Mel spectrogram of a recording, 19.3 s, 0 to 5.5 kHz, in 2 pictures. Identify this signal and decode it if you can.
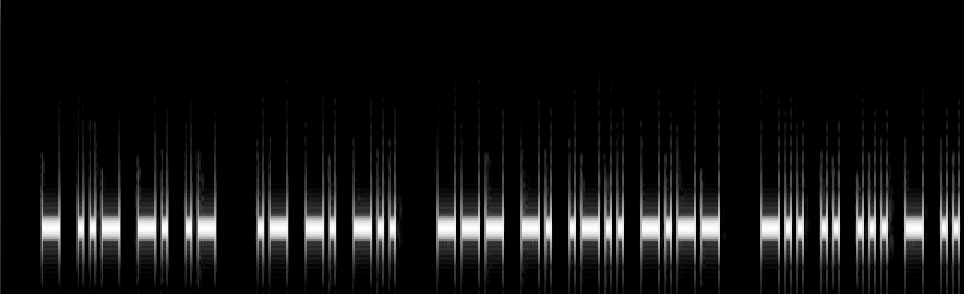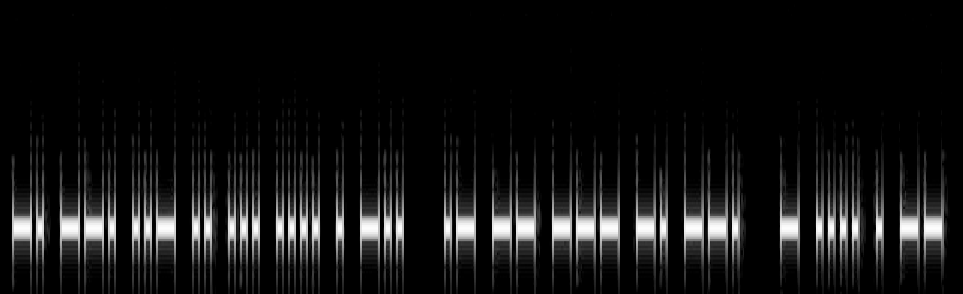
Morse code, heard as a keyed tone, about 20 wpm, 600 Hz. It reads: TUNA AND ONLY DISTINGUISHED AMONG THEM
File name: the old man and the sea / the old man and the sea part 1 20wpm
